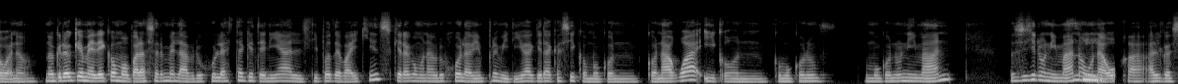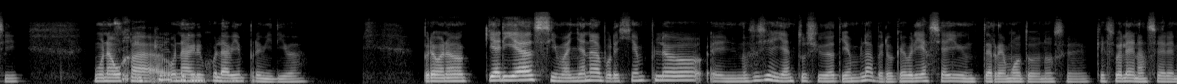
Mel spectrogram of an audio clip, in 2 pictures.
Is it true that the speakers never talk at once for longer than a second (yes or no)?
no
